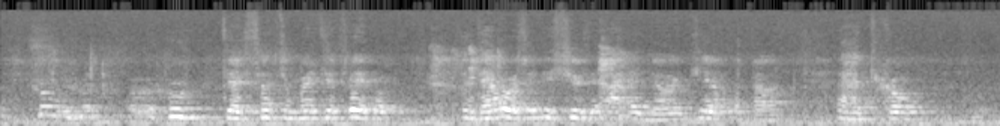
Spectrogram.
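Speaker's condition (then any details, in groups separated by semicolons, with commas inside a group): Traumatic brain injury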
